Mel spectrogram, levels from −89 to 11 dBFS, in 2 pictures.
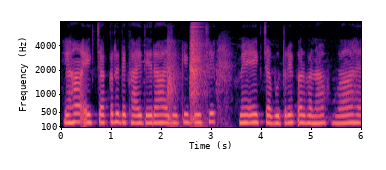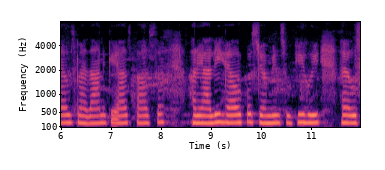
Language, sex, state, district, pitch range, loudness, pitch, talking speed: Hindi, female, Bihar, Gopalganj, 205-215 Hz, -20 LUFS, 210 Hz, 150 wpm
